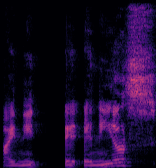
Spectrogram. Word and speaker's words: Aeneas: At the bottom left, we've got Aeneas, pronounced Aeneas in the Greek of the time.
